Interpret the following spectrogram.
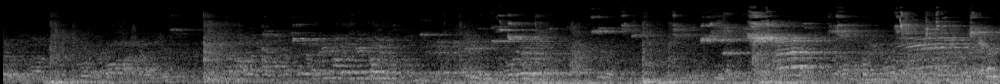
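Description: Basketball game in an echoing gym: a basketball bouncing and thudding on the hardwood court several times, with players and spectators shouting, the voices louder in the second half.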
